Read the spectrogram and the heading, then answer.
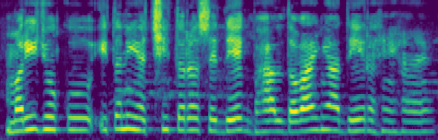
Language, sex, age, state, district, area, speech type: Hindi, female, 60+, Uttar Pradesh, Prayagraj, urban, spontaneous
